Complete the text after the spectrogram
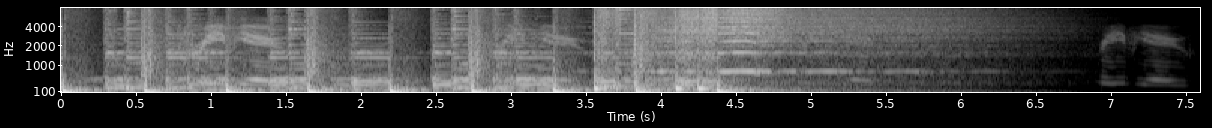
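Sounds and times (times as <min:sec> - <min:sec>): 
latin stomp stinger: 0:00.0 - 0:05.2.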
